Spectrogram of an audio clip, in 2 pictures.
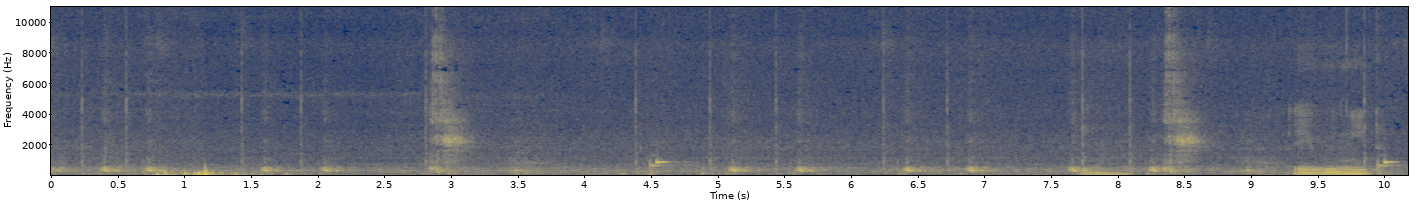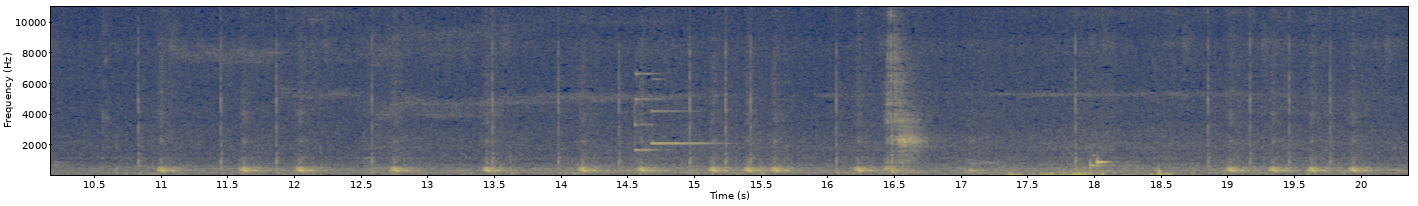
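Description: Short electronic flapping blips from a video game repeat quickly through small laptop speakers.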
